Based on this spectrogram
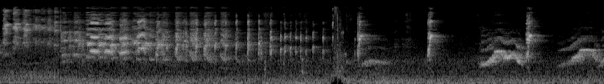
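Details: Breeding-season lovebirds in a flight colony with other birds; rapid high chirping chorus at first, then isolated sharp clicks and several harsh, downward-sliding squawks.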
